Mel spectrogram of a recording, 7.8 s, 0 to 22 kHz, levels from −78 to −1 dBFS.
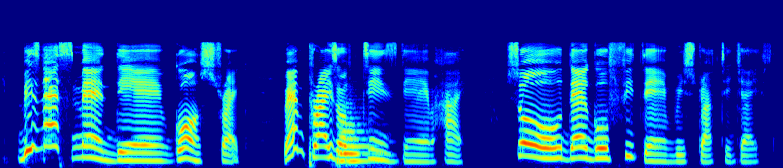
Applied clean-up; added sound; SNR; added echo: classical method Wiener filter.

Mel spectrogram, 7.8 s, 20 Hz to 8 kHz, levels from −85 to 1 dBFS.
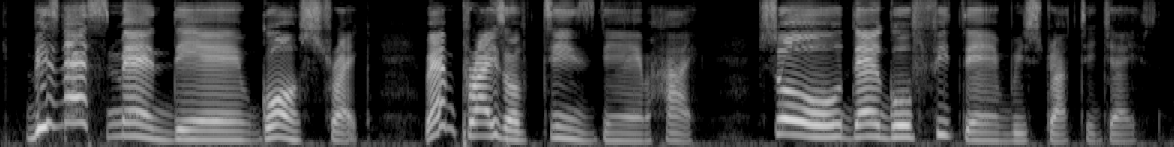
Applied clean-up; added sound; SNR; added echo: none; none; none; none.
